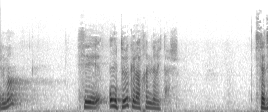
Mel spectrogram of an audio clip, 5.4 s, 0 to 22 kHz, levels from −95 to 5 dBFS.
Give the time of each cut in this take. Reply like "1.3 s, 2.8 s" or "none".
2.8 s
